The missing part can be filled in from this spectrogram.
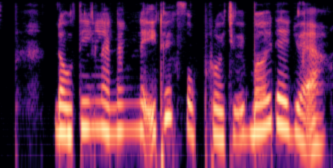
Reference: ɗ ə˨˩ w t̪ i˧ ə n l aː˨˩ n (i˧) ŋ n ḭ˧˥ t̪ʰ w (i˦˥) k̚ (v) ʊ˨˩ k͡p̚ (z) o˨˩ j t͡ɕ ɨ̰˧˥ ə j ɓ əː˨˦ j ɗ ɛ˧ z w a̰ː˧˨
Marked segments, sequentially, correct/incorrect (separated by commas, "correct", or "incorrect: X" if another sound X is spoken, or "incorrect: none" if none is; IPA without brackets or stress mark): incorrect: a˧, correct, incorrect: f, correct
